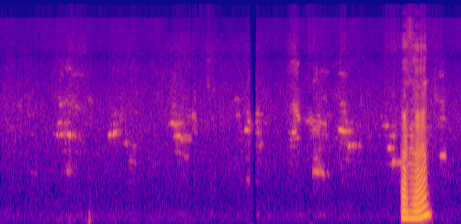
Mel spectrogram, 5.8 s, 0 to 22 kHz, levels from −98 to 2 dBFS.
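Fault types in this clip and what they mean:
short concealed packet loss: A few hundredths of a second of the stream arrived too late to play. The receiver patched each hole by extending the preceding sound, then blended back. Near 2.37 s and 3.87 s this leaves brief smears over gaps of 20 and 40 ms.
burst of packet loss: Several packets in a row were lost, so about 80 ms of audio is missing from 3.11 to 3.21 s. The receiver stretched the last sound across the hole and faded it down. Then the audio jumps ahead, the middle part gone.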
